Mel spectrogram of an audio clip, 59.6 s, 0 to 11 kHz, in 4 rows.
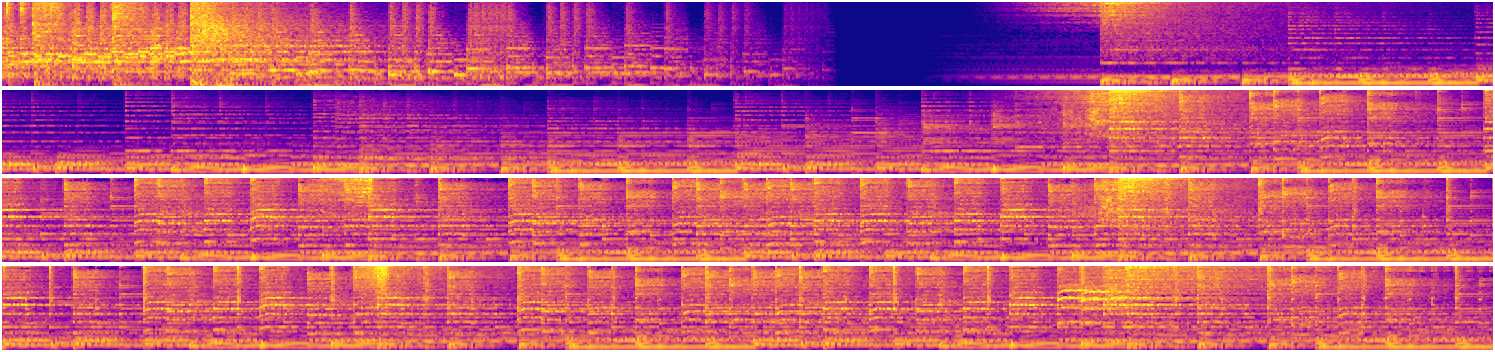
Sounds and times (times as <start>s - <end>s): Music: 0.0s - 8.4s, 9.2s - 59.6s.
